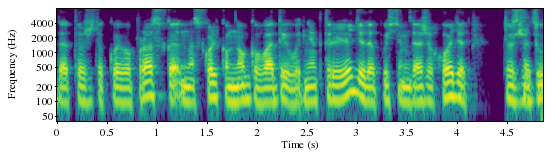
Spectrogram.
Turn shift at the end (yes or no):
no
